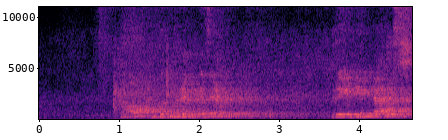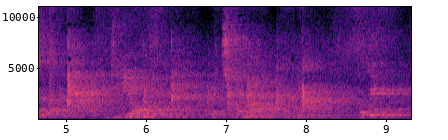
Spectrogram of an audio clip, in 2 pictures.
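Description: A woman speaks in a calm, explaining tone, close by.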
